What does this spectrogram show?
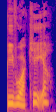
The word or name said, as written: bivuakere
